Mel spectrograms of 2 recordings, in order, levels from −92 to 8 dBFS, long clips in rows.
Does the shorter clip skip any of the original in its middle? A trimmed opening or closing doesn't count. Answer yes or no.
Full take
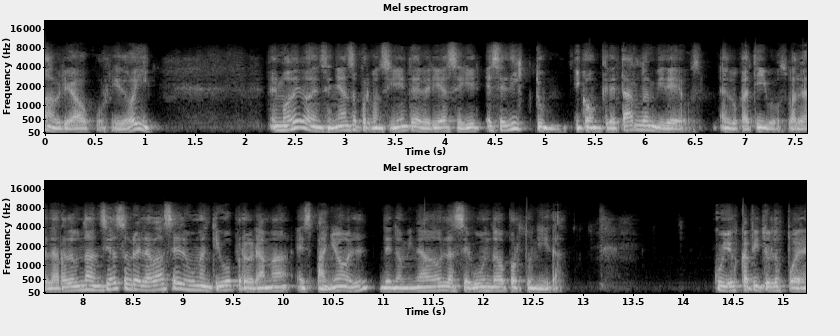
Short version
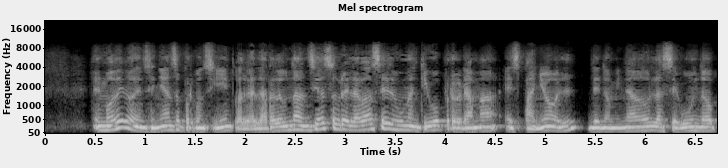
yes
